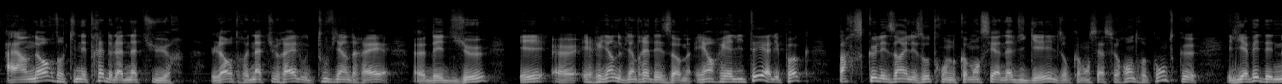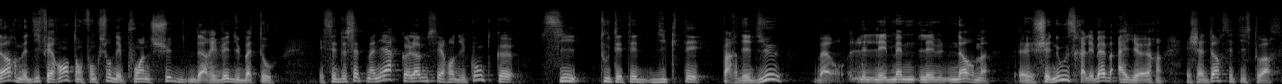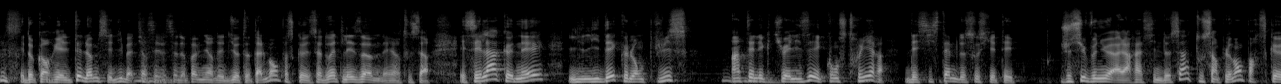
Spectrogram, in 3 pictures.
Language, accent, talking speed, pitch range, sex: French, French, 235 wpm, 110-150 Hz, male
